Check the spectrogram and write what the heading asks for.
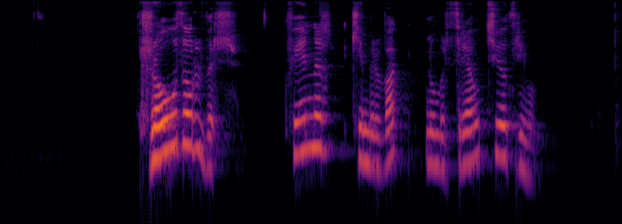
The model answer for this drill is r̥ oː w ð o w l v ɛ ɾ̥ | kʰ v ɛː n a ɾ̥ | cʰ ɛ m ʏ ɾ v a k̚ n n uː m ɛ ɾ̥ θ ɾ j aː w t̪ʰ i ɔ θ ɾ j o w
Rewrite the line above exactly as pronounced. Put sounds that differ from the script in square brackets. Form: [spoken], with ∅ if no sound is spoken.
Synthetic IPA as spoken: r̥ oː w ð o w l v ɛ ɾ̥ | kʰ v ɛː n a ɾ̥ | cʰ [ɛː] m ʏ ɾ v a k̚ n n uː m ɛ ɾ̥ θ ɾ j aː w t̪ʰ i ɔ θ ɾ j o w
